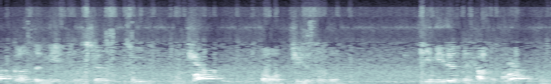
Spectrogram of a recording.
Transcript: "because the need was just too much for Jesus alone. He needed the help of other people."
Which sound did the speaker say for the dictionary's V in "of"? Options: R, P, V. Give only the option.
P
